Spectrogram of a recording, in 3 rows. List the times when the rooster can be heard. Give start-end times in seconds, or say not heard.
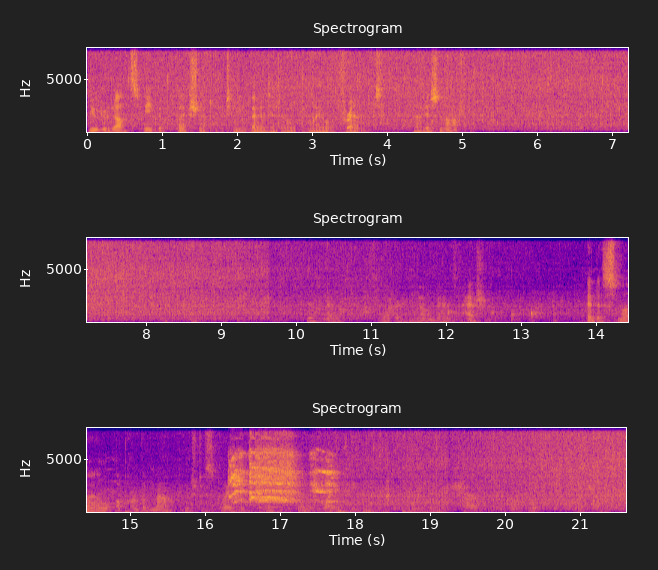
16.3-17.8.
